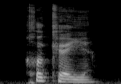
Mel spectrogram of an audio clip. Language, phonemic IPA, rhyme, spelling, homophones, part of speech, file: French, /ʁə.kœj/, -œj, recueil, recueils, noun, LL-Q150 (fra)-recueil.wav
- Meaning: 1. compendium, anthology 2. collection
